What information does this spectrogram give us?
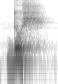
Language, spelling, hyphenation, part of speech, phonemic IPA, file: Dutch, douche, dou‧che, noun / verb, /duʃ/, Nl-douche.ogg
- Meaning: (noun) shower; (verb) singular present subjunctive of douchen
